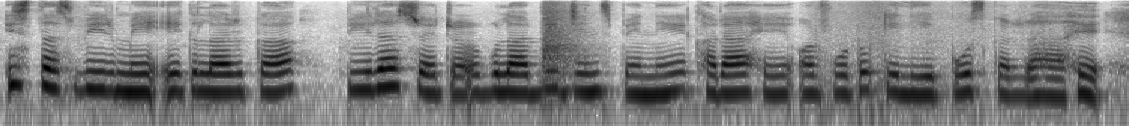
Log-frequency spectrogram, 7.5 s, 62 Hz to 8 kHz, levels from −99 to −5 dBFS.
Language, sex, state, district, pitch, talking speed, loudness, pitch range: Hindi, female, Sikkim, Gangtok, 230 Hz, 165 wpm, -18 LUFS, 220-245 Hz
